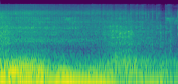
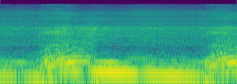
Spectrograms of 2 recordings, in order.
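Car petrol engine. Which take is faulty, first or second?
first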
